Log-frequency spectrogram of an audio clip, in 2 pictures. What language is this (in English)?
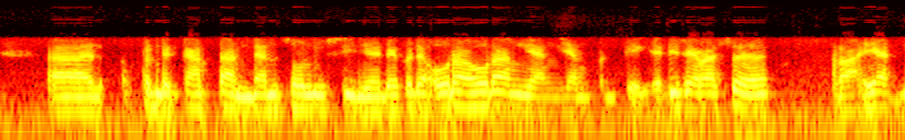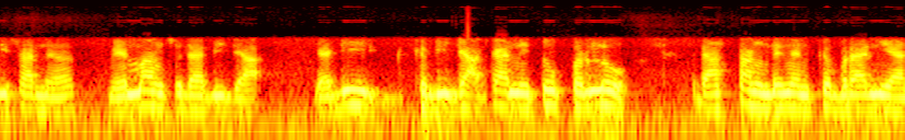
Malay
